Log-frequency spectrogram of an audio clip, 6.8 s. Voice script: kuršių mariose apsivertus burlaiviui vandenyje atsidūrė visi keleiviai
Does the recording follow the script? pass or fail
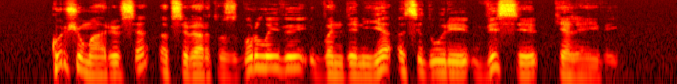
pass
